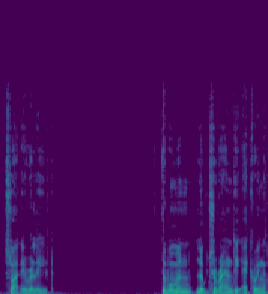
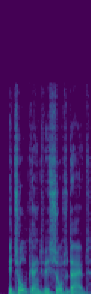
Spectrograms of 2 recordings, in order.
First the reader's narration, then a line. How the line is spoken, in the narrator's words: said Moist quickly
